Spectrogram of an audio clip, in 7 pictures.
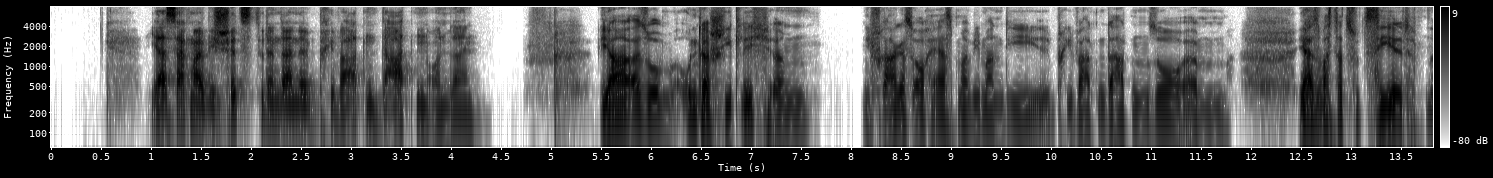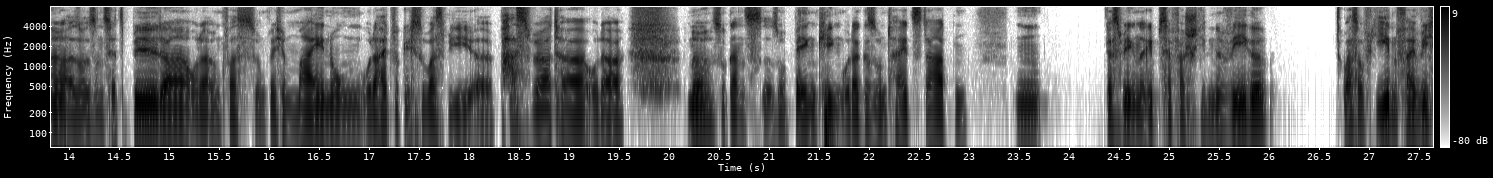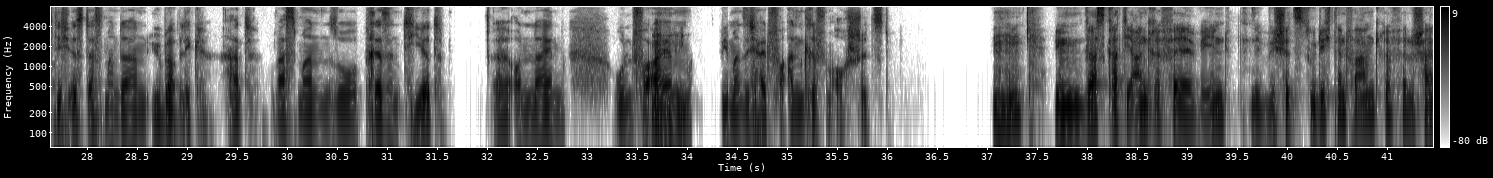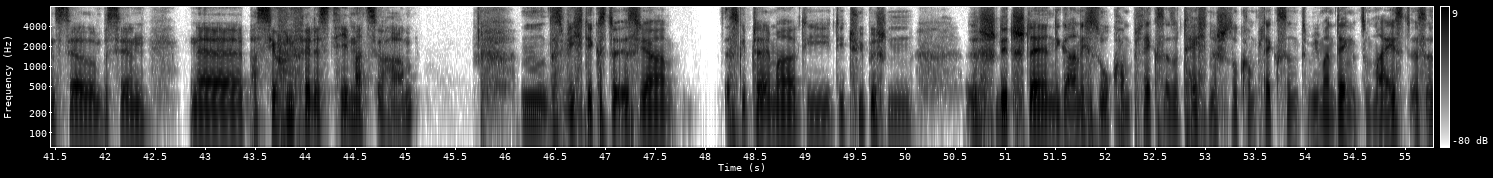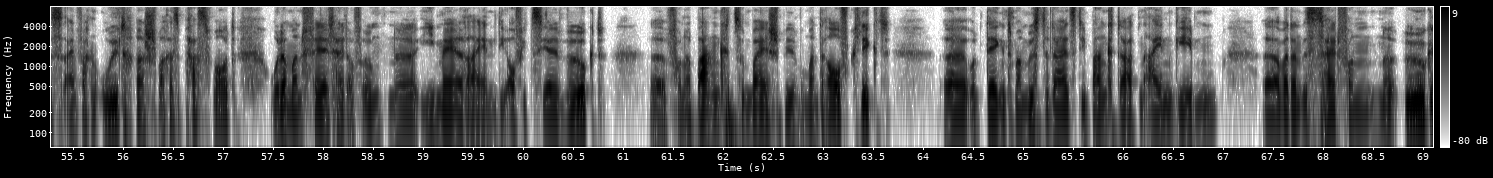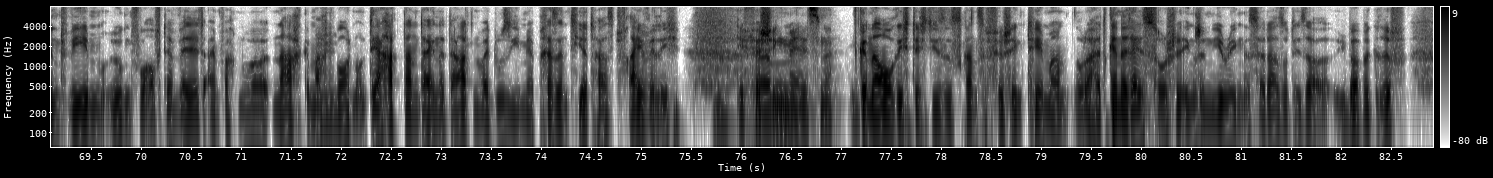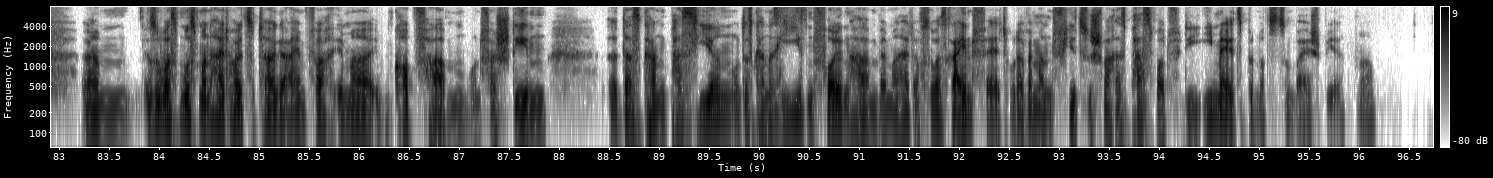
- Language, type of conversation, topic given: German, podcast, Wie schützt du deine privaten Daten online?
- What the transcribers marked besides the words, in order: other background noise; laughing while speaking: "Passion"; stressed: "irgendwem"; in English: "Social Engineering"; stressed: "Riesenfolgen"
